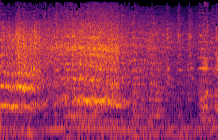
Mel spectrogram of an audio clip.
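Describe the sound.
A car driven fast by a blind colonel skids with loud tire squeal. Wavering, high, tonal screeches ride over a continuous engine roar throughout.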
